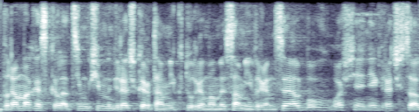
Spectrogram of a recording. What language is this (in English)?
Polish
